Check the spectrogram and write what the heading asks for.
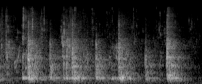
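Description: Nutrient solution in a bucket sloshing as it is stirred briskly with a spoon, about four swishes a second, dying away near the end.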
